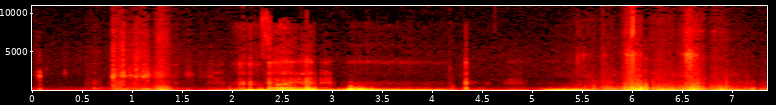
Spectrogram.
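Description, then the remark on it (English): A cat purrs in low, rumbling bursts that swell and fade, with brief pauses and some rustling handling noise in between; no one speaks. “And it's because you shoved that in his face that he has to stop purring so he can investigate it.”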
